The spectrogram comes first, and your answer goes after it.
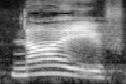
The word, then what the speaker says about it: knife: K is for knife. K is silent.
